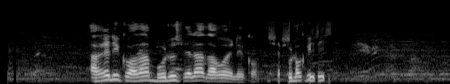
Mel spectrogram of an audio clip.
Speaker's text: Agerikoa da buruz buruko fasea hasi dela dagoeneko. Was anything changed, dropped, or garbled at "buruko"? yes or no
yes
